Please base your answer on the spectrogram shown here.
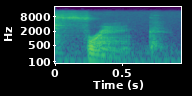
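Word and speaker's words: Phranque: was wondering about because the cube's name is Frank. Yeah. Not spelled the way you think it's spelled, by the way.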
